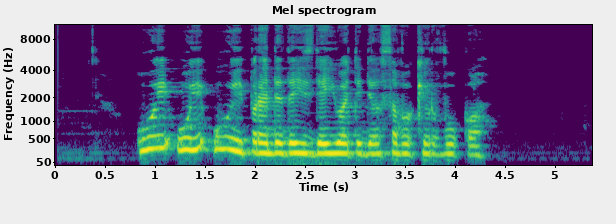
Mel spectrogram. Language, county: Lithuanian, Klaipėda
